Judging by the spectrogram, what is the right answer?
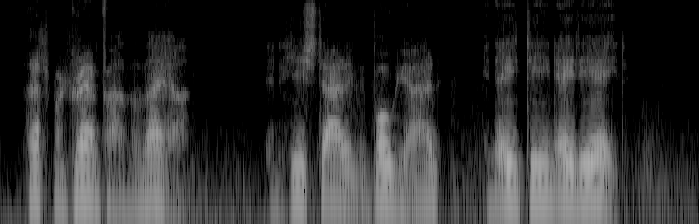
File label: Speech De Rustle Amb Preserv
